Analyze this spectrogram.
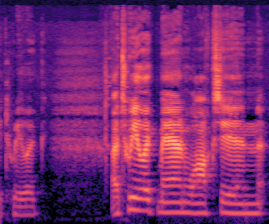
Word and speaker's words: Twi'lek: At that point, a Twi'lek, or Twi'lek, however you want to pronounce it. I usually say Twi'lek.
